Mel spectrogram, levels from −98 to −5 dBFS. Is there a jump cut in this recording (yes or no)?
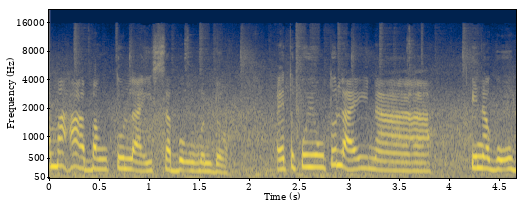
no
